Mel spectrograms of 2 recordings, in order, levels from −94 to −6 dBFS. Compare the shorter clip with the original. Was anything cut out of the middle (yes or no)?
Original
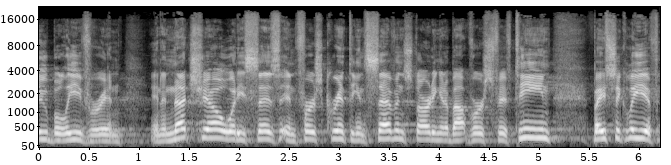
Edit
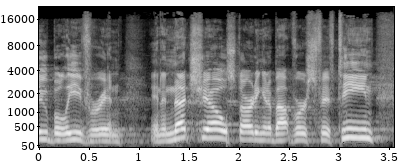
yes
